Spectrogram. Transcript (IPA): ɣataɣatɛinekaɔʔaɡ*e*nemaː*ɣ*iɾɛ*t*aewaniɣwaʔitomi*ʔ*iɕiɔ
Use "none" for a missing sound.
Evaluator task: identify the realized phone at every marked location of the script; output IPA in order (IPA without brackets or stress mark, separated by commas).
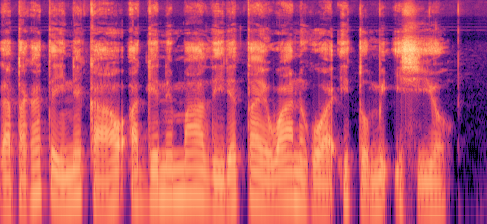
e, ð, t, ʔ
